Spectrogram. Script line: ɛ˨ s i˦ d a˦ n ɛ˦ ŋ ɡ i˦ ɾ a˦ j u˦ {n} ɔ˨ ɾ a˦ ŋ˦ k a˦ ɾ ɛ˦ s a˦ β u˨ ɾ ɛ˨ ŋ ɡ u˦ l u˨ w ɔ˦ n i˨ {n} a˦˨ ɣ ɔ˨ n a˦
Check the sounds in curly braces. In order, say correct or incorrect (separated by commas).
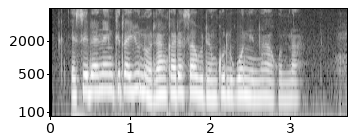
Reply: correct, correct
